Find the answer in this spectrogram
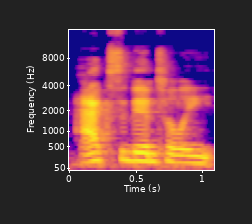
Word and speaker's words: Accidentally: And I'm reading Accidentally, because the way it's spelled is like axe, like, you know, an axe. Accidentally Married.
